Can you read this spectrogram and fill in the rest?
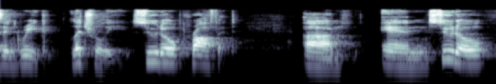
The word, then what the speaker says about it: pseudo: And so the word false prophet, or the phrase false prophet, was translated from the word pseudo prophetess, pseudo, P-S-E-U-D-O, which I pronounce pseudo, but I think, you know, we would pronounce it pseudo in English.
